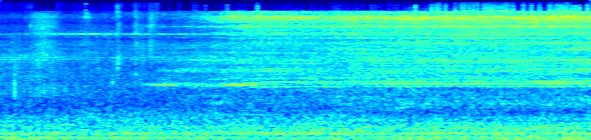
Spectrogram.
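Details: Lennox single-stage rooftop unit after gas valve replacement, running in service test heat mode: even low hum with steady blower rush, no surging or rattles; firing cleanly on heat.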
